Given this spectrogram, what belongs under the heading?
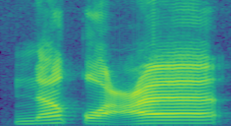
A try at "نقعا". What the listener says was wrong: آخر مني محسوس کروایا آخر میں الف ہے نقعا نہیں نقعا دیکھیں فا کے بعد واو ہے واو کے بعد سین ہے تو سین کو لائٹ کریں فوسطن به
